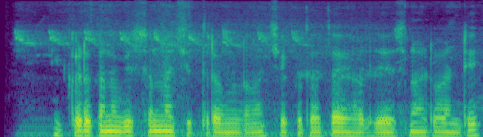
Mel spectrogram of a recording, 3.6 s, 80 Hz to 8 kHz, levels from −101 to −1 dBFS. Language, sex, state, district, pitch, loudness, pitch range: Telugu, male, Andhra Pradesh, Sri Satya Sai, 100 Hz, -18 LUFS, 95-105 Hz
